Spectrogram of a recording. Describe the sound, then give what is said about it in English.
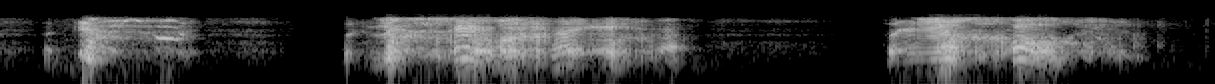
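Three rough bursts of coughing and hacking as someone brings up phlegm, wheezy and strained. The middle burst is longest, with short silences between them. “it's good just barfing up all this phlegm”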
